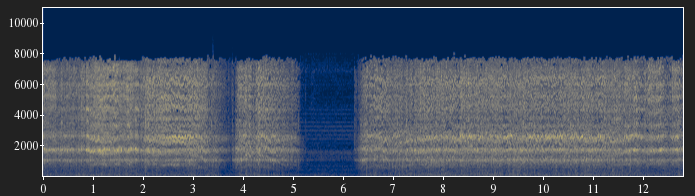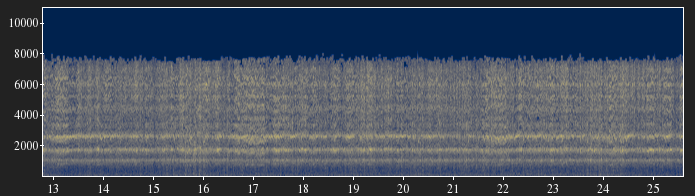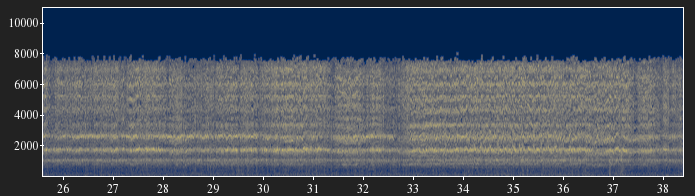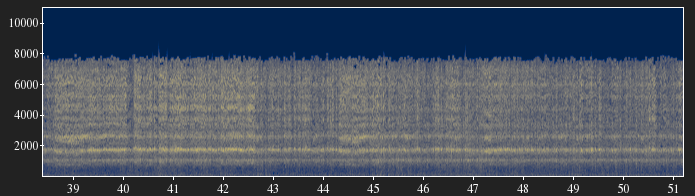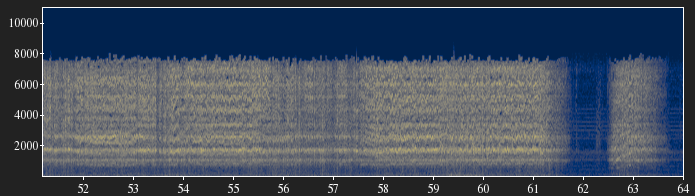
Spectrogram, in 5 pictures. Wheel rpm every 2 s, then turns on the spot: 230, 140, 30, 140, 190, 190, 230, 240, 230, 230, 230, 230, 230, 230, 230, 220, 210, 190, 210, 230, 240, 230, 230, 230, 230, 230, 220, 210, 220, 200, 140, 30.
none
